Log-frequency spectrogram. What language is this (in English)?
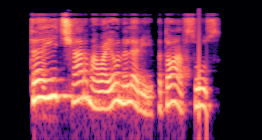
Pashto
